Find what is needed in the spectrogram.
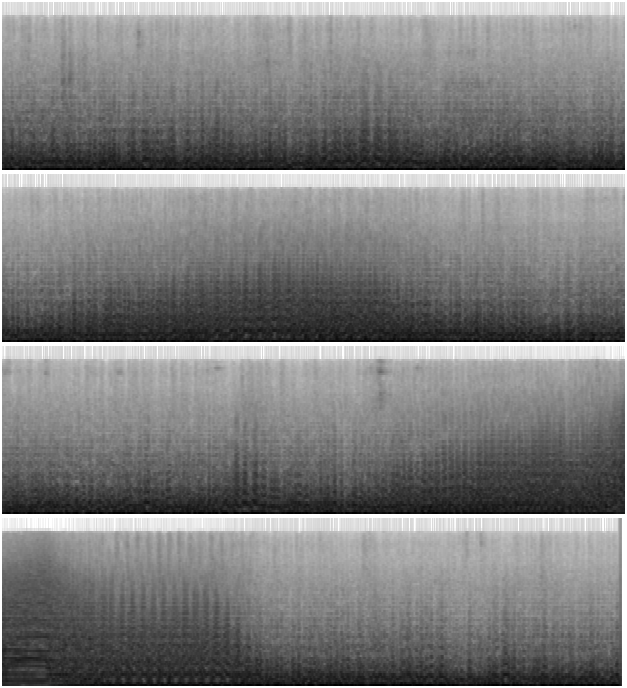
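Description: Harsh noise played live on a table of chained effects pedals and electronics: a loud, dense wall of distorted static over a heavy low rumble. About two-thirds through it briefly thins and drops in level with a sweeping change in pitch, then swells back to the full wall.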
